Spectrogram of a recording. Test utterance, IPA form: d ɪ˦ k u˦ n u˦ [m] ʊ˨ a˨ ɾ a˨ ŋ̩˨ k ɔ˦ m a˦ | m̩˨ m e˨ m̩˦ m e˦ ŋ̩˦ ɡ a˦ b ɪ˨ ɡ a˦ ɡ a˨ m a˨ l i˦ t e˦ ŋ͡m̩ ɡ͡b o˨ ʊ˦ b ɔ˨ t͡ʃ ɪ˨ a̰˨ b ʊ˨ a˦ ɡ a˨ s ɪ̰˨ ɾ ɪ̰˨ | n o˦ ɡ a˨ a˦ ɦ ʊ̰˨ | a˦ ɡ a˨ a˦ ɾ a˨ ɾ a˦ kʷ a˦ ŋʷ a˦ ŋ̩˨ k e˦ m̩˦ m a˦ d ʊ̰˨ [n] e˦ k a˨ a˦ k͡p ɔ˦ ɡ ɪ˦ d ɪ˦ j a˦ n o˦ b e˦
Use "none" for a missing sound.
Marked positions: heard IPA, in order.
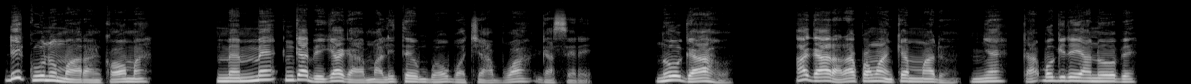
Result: m, ɲ

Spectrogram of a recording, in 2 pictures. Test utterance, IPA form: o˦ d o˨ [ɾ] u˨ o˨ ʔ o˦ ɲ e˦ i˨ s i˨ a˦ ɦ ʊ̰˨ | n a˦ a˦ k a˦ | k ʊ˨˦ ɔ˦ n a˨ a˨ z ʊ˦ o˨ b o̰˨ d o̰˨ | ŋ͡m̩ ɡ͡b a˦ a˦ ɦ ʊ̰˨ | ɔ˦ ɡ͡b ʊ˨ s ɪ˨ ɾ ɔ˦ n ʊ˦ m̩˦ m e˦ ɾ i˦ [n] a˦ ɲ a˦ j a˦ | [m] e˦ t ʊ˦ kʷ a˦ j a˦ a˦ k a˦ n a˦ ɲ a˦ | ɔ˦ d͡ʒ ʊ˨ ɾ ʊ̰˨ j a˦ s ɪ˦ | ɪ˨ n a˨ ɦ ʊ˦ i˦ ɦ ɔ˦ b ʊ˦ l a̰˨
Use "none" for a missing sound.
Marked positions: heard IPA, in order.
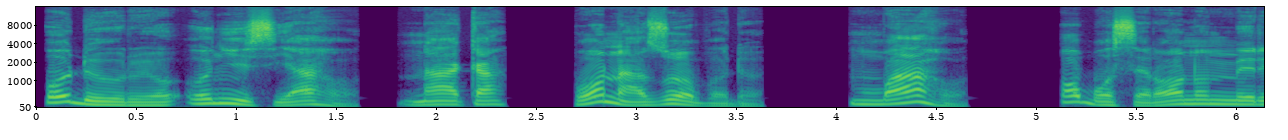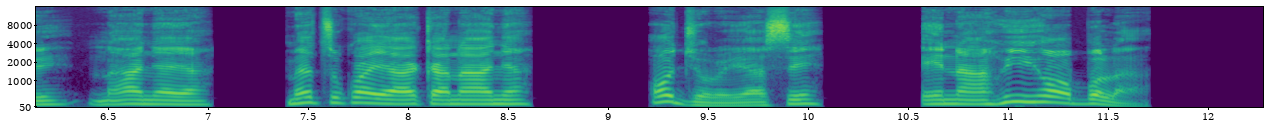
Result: ɾ, n, m

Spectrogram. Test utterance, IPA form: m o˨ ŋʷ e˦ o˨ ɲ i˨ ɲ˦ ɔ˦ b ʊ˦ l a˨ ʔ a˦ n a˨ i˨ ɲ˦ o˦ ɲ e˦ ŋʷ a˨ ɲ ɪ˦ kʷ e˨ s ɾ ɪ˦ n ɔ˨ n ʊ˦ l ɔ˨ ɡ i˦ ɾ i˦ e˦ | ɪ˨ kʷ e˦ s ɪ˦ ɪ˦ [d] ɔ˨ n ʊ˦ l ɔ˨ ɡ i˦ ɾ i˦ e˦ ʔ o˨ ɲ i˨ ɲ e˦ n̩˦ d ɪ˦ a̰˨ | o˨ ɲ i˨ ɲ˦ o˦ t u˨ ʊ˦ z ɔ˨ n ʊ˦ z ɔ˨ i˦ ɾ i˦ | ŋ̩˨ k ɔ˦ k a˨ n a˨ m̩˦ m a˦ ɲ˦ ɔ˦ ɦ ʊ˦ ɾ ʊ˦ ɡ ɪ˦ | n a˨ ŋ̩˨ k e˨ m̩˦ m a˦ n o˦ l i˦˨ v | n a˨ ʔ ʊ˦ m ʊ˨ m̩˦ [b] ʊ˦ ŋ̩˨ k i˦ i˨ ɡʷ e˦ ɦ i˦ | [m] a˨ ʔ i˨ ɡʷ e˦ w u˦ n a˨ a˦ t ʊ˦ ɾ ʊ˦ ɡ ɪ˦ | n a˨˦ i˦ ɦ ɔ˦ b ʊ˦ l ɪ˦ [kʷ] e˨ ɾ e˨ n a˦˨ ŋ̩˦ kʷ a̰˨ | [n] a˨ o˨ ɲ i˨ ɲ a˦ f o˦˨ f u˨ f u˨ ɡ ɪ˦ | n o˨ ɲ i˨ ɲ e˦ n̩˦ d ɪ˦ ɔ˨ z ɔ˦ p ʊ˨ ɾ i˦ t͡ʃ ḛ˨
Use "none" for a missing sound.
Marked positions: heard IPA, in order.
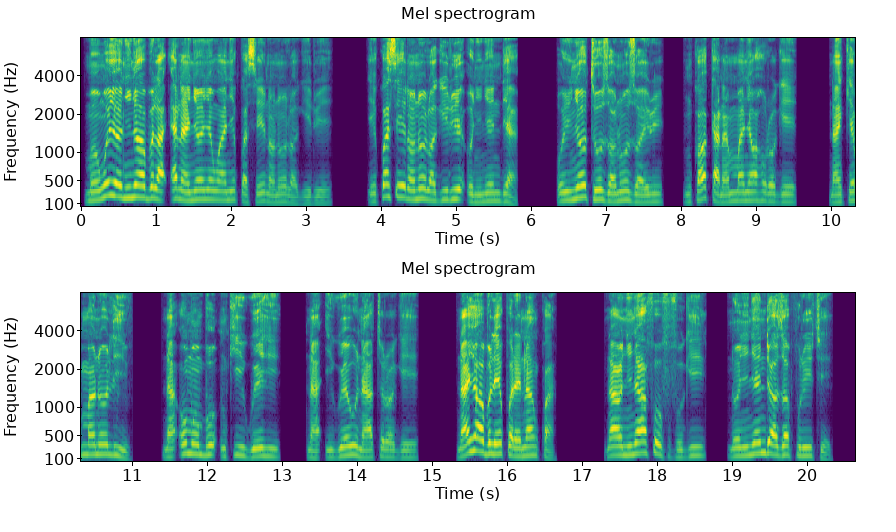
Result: n, b, n, kʷ, n

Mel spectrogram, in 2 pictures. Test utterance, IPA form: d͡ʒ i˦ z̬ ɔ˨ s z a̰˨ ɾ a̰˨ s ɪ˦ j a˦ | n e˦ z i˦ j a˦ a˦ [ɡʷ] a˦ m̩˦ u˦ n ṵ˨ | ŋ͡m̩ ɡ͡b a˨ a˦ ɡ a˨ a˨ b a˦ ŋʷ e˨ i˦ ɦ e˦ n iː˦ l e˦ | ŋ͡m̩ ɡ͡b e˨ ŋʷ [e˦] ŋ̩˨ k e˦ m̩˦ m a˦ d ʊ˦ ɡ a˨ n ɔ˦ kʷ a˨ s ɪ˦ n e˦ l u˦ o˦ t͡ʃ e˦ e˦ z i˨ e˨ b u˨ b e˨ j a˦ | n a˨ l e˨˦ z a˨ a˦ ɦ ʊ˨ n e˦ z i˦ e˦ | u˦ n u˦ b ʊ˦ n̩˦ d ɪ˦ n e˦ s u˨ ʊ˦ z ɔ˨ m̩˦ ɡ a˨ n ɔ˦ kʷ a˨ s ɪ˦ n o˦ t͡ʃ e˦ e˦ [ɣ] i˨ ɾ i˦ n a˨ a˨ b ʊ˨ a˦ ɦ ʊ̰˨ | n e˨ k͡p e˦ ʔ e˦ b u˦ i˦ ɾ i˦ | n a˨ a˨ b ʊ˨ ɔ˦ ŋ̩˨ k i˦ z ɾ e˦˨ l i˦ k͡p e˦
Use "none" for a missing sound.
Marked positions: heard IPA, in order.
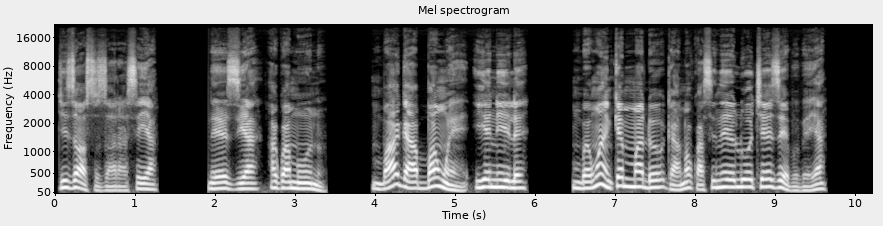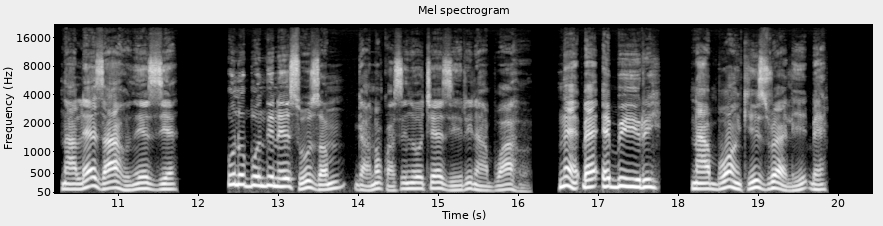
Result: ɡʷ, a˦, z

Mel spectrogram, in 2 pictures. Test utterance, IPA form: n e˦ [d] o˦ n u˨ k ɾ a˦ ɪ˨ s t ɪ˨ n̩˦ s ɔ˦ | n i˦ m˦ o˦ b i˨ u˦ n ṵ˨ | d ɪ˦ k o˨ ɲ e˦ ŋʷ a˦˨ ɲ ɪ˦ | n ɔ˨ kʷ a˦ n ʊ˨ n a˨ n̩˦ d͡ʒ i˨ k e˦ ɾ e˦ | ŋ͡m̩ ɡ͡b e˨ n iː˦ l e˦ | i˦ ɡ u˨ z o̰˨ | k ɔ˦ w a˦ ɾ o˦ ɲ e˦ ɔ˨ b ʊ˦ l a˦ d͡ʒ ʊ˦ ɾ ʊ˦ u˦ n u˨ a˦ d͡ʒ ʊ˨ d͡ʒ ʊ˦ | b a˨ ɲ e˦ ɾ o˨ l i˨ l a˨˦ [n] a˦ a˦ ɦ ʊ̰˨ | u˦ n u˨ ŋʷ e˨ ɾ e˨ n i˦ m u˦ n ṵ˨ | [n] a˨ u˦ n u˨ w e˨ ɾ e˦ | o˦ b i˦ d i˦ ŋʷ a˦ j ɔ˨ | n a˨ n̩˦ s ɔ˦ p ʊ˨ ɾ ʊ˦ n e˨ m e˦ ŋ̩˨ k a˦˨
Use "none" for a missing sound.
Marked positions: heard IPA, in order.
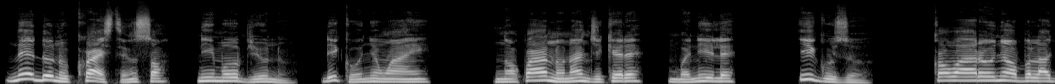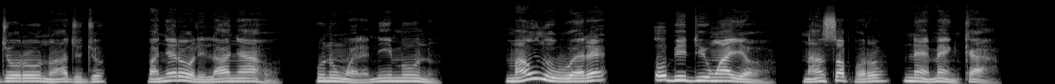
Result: d, ɲ, m

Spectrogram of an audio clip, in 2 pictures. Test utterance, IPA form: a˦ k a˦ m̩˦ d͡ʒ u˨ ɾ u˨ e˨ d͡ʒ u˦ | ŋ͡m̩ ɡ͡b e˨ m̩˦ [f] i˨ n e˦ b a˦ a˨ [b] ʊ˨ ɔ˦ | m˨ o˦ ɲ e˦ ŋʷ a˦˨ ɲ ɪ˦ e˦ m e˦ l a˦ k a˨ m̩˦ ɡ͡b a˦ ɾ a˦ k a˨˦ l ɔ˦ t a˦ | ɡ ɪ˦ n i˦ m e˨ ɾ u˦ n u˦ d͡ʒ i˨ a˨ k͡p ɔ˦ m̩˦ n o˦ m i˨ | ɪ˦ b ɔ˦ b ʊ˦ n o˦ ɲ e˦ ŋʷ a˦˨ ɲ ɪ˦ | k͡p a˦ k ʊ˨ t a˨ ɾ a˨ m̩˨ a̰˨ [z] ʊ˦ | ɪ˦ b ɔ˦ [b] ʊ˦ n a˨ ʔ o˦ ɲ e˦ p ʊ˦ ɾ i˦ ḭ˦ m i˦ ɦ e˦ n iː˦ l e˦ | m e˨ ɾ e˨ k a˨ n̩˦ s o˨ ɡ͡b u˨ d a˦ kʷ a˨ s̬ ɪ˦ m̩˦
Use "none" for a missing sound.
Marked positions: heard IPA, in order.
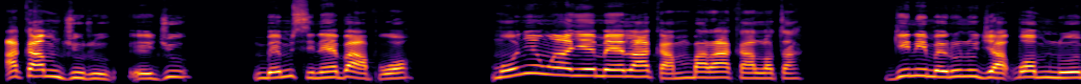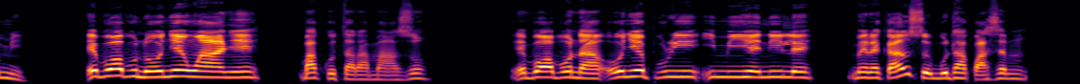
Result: s, p, z, b

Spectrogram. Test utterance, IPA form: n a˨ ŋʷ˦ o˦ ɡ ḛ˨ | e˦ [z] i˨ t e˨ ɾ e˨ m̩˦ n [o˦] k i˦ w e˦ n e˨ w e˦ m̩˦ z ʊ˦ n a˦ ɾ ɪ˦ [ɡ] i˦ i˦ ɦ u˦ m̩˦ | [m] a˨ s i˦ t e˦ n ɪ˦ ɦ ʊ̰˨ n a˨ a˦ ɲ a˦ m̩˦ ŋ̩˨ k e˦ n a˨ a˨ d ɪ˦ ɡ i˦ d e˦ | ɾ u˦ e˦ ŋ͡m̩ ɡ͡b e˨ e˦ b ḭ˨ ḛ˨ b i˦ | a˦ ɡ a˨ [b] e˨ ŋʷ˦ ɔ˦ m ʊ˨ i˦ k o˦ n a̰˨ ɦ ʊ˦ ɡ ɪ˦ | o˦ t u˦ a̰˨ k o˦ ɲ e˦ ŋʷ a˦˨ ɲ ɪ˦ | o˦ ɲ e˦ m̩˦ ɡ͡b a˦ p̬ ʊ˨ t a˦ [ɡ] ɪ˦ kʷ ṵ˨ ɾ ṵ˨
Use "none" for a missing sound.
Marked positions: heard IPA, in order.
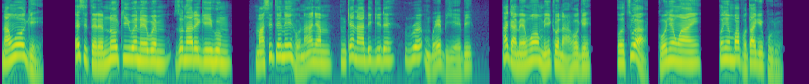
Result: s, o˦, ɡ, m, m, ɡ

